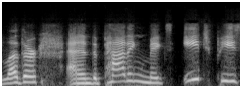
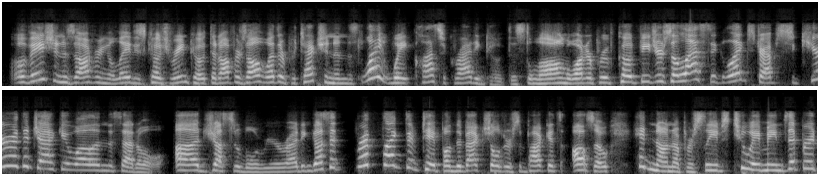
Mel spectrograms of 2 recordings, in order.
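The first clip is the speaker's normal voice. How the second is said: normal talking voice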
